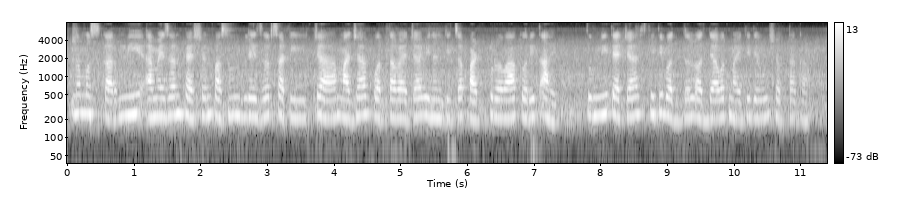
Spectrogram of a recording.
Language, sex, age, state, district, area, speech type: Marathi, female, 30-45, Maharashtra, Wardha, rural, read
